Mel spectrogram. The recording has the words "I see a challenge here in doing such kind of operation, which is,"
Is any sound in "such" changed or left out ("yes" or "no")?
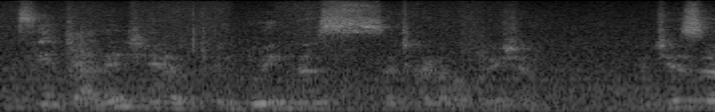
no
